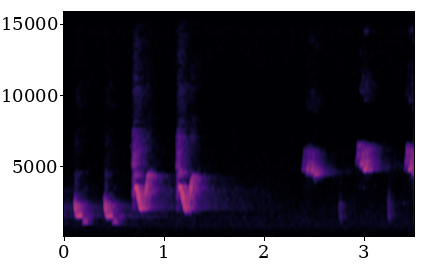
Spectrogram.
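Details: Short song fragment from a thrush nightingale: several hard, slurred notes in quick succession, a fading tail, a pause, then high, flat whistled notes with soft clicks between them.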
